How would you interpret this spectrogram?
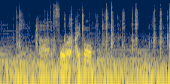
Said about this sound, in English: Scroll down so you can see what I'm typing here.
